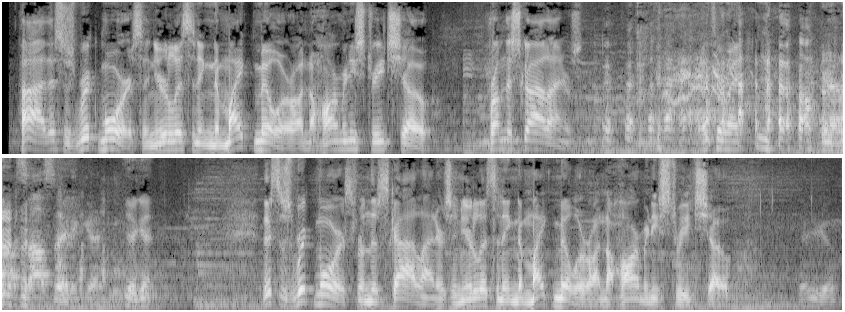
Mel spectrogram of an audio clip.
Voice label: promo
